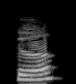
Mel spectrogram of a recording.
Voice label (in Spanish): "得", Chino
